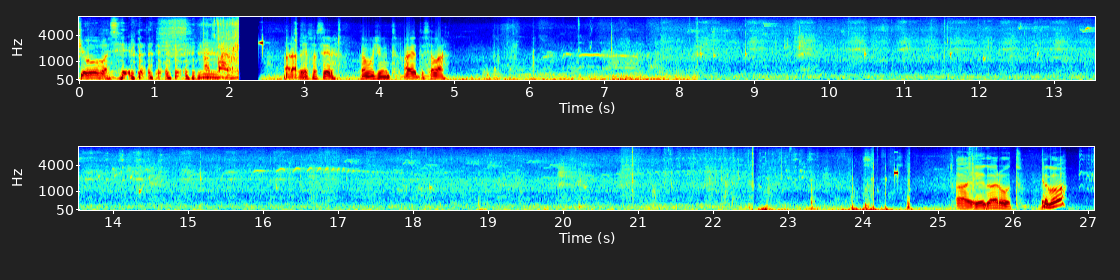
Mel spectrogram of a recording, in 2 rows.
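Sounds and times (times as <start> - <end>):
wild birds calling and chirping: 4.6 - 23.8, 24.6 - 25.9, 26.5 - 27.0.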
